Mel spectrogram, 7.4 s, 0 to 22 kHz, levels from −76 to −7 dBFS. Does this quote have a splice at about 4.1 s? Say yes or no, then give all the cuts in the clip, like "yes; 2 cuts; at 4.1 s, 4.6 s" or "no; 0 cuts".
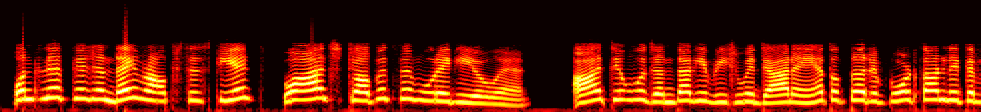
no; 0 cuts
